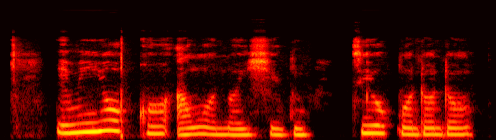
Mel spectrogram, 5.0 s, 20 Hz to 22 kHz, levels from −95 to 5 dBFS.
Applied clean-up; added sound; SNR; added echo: none; none; none; none.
